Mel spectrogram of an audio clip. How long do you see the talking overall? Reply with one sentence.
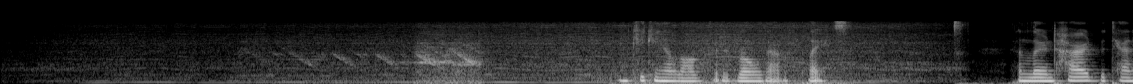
You can hear the talking for 4 seconds altogether.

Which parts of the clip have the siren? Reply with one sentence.
The siren can be heard from 2.3 to 4.8 s.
